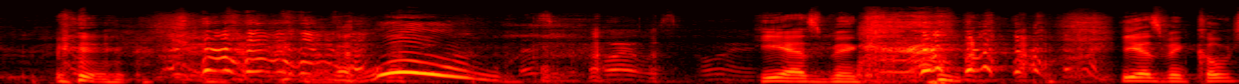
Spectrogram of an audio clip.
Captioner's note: laughter; laughs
